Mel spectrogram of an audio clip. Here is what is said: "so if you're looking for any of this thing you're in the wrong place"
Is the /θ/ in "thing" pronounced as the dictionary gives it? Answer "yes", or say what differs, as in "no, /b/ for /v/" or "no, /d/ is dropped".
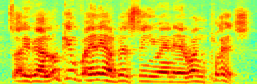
no, /t/ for /θ/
